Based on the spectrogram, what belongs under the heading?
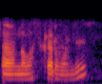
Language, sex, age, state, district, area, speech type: Telugu, male, 18-30, Telangana, Khammam, urban, conversation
